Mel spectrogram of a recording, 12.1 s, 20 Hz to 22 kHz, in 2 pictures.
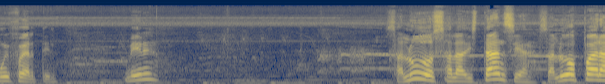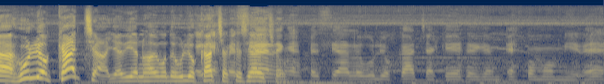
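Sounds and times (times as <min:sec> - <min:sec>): rooster crowing: 0:00.6 - 0:01.6, 0:02.8 - 0:05.9.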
